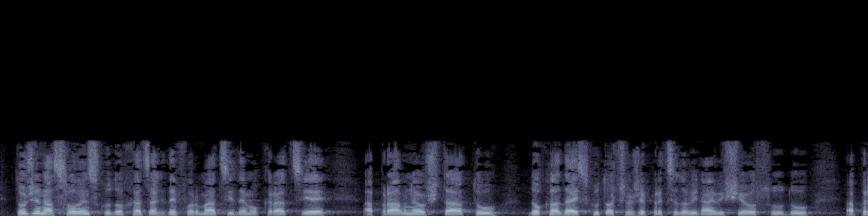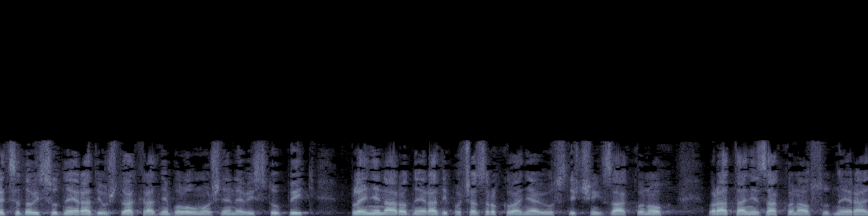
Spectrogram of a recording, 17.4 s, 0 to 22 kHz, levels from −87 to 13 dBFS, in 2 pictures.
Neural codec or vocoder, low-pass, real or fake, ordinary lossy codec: none; none; real; none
